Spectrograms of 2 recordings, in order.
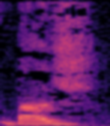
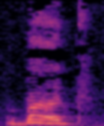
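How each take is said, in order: First: The g is soft, like the s in measure. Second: The g is hard, like the g in go. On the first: The speaker calls it wrong. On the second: The speaker calls it right.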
